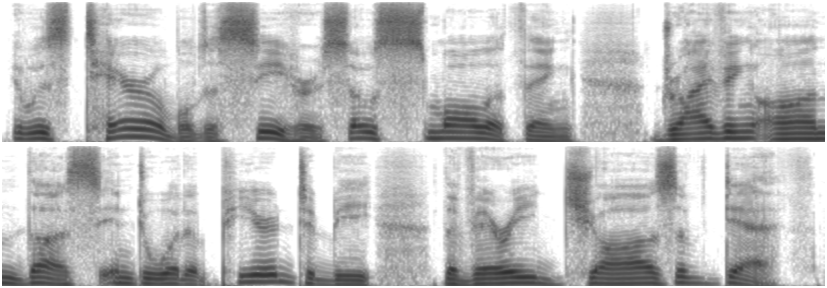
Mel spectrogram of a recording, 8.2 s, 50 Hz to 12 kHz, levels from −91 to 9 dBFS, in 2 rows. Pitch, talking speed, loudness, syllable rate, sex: 120 Hz, 170 wpm, -18 LUFS, 4.1 syllables/s, male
